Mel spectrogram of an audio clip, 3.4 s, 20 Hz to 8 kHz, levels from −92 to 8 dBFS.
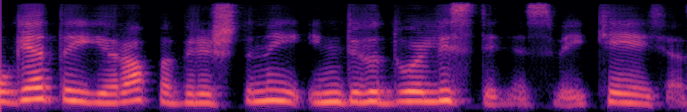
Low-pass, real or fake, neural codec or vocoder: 7.2 kHz; fake; codec, 16 kHz, 0.3 kbps, FocalCodec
